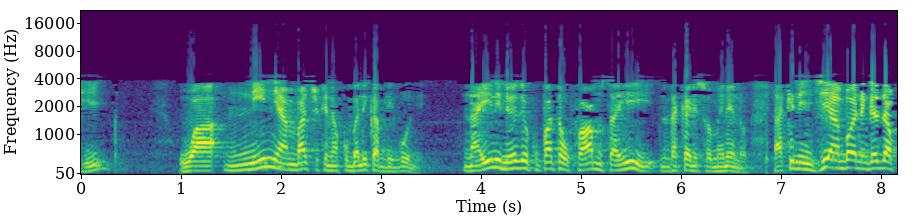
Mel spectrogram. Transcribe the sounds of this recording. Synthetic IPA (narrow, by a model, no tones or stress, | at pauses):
i | waniniambat͡ʃɔkinakuɓalikambiŋɡunḭ | nailiniwɛzɛkupataufahamusahihinnatakiwanisɔmɛnɛnɔ̰lakinind͡ʒiaːmbajɔniŋɡɛwɛza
